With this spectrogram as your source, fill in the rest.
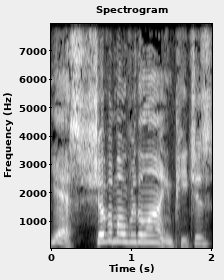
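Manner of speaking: crying out, very high and excited. Watching two boys wrestle in the snow, a lad urges one on, crying out. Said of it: "cried Tom".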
